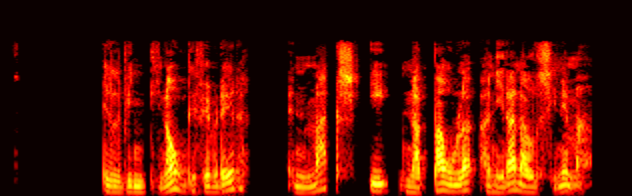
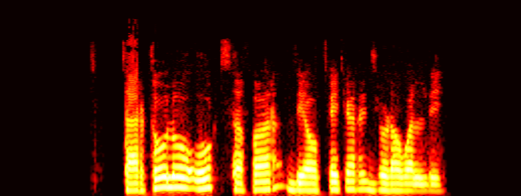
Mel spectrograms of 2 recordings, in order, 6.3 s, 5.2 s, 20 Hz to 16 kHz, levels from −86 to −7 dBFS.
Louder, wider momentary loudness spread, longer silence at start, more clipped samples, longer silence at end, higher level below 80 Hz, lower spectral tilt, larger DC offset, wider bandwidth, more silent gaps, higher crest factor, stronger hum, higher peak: second, -28 LUFS vs -13 LUFS; first, 13 LU vs 9 LU; second, 1 s vs 1.25 s; neither; second, 0.45 s vs 0.8 s; second, -70 dBFS vs -54 dBFS; second, -3.5 dB/octave vs -10 dB/octave; neither; about the same, 7.6 kHz vs 7.2 kHz; first, 2.54-2.86 s, 3.30-3.34 s, 3.63-3.68 s, 3.90-3.98 s, 4.29-4.33 s vs none; first, 22 dB vs 14 dB; neither; second, -8 dBFS vs 0 dBFS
